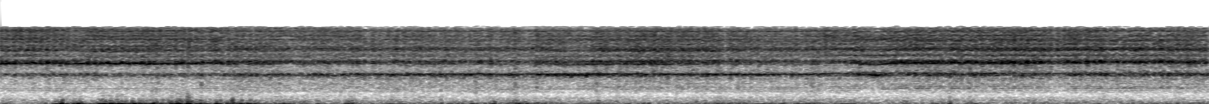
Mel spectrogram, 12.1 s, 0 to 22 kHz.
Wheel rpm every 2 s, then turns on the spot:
150, 160, 150, 150, 160, 160.
none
